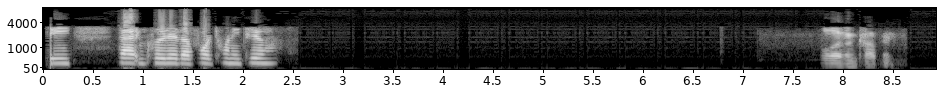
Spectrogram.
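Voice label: Mesa Police Department, scanner audio; Mesa Simulcast; MESA PD 1 Fiesta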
